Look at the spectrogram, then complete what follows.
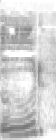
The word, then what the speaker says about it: oud: So I know, a lot of people use, I think it's pronounced oud, O-U-D, rose, lavender.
